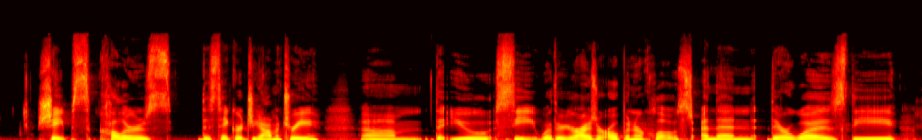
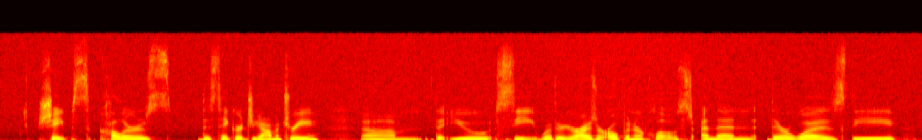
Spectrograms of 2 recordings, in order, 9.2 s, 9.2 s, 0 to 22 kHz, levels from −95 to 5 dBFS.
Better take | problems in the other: first | hiss; faint; throughout; 20 dB below the speech

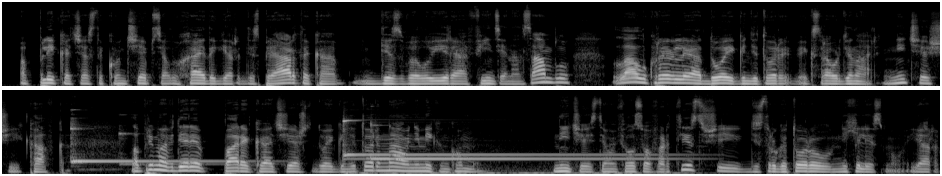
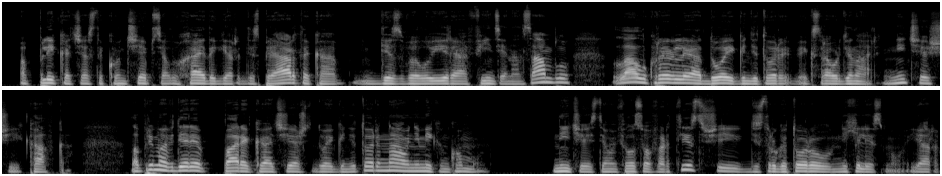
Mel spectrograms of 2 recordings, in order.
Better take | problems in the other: second | doorbell; noticeable; from 10 to 12 s; peak 1 dB below the speech // doorbell; loud; from 13 to 16 s; peak 2 dB above the speech

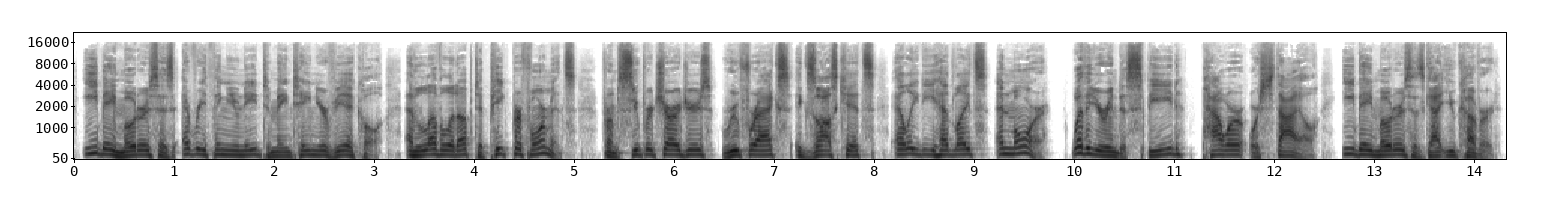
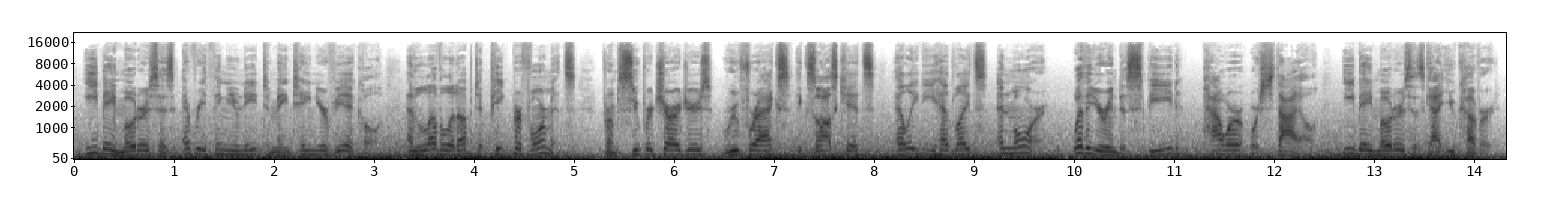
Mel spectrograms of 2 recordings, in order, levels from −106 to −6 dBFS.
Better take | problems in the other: first | low rumble; noticeable; throughout; 15 dB below the speech

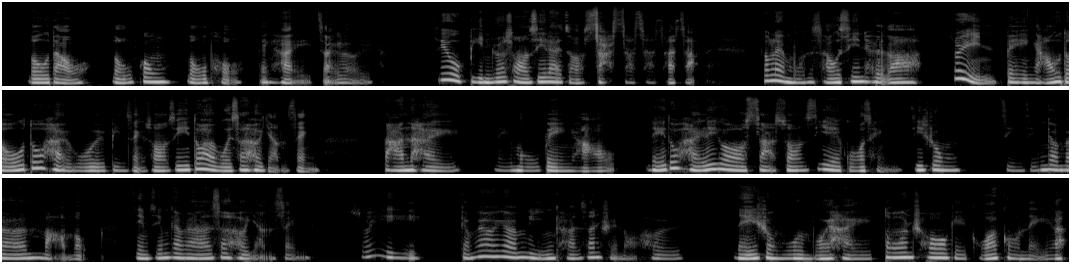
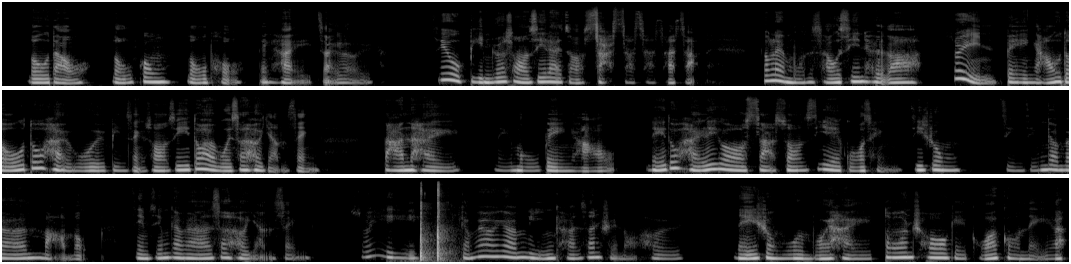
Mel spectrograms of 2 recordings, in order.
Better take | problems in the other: first | door banging; loud; at 26 s; peak 2 dB above the speech

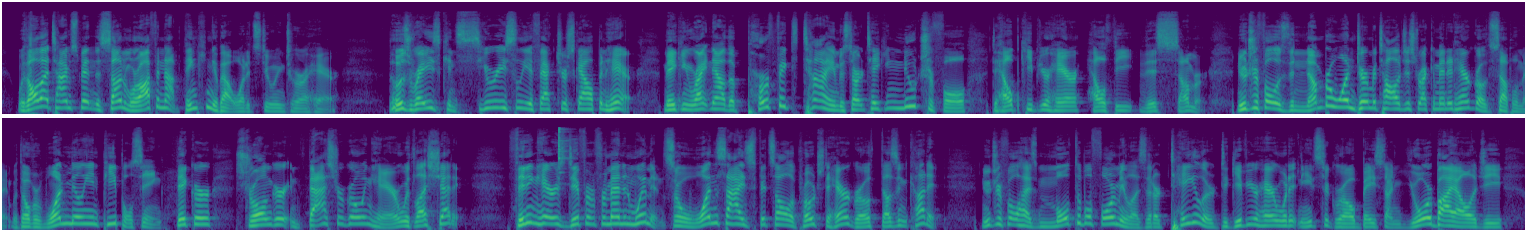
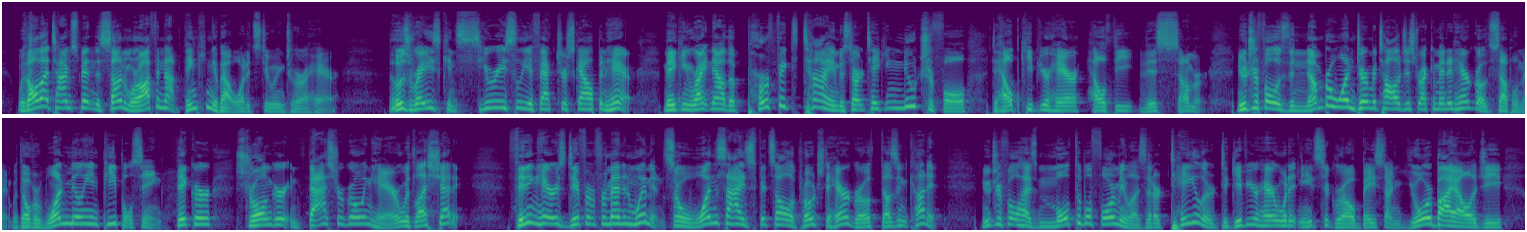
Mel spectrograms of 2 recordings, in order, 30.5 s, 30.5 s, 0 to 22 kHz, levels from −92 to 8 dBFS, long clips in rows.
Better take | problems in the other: second | clattering dishes; very faint; at 21 s; peak 5 dB below the speech

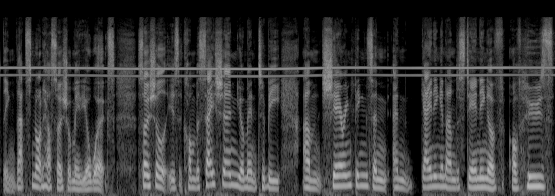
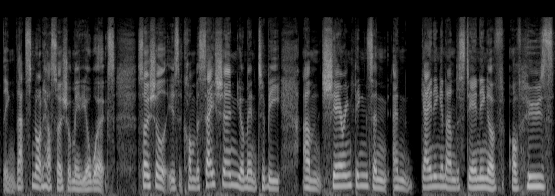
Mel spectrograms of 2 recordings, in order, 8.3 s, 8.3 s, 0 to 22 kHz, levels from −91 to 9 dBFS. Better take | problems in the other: second | high-pitched whine; loud; throughout; 5.5 kHz, 6 dB below the speech

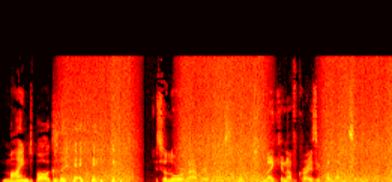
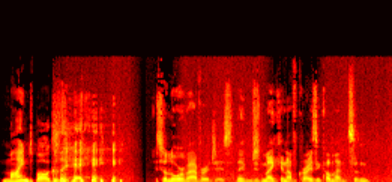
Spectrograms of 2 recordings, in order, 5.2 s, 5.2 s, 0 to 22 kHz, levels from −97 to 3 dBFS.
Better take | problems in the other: second | hiss; loud; at 1 s, from 2.5 to 3.5 s and at 4.5 s; 1 dB below the speech; faint in the second

